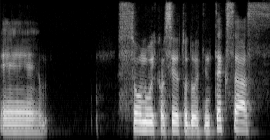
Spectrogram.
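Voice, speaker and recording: The speaker talks at a very slow pace in an Israeli accent, with monotone, flat intonation. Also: man. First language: Hebrew. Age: 40s. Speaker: army veteran and tactical trainer. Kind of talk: interview. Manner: halting.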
